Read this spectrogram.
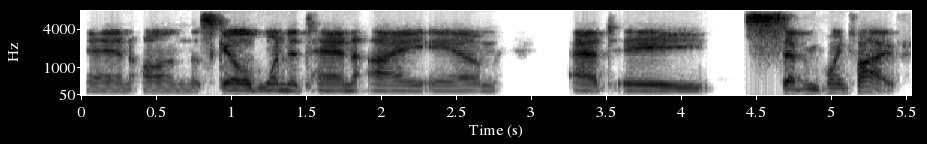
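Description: Man, 20s, lowish voice, hesitant guest, dull dry recording. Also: slow pace, a bit bright, no echo. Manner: hesitant, many uh fillers. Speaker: podcast guest. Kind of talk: casual chat.

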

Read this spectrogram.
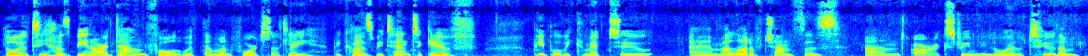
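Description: A woman with an Irish accent talking informally and reflectively to viewers while out on a walk, pausing as she explains. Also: sits low, fairly even intonation, darkish tone, poor audio. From Ireland. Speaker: video host, narcissism coach. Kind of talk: casual chat to camera while walking. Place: outdoors on a country walk.

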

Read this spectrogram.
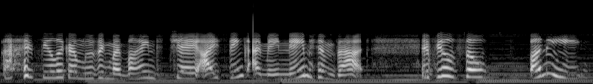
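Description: A woman playing a tender, quirky, grieving pregnant young widow in a radio play, speaking intimately and haltingly. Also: high-pitched. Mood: tender grief. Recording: slightly dull recording with music behind.

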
